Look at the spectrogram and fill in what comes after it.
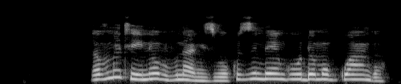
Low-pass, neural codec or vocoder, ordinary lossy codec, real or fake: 7.2 kHz; none; Opus, 32 kbps; real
